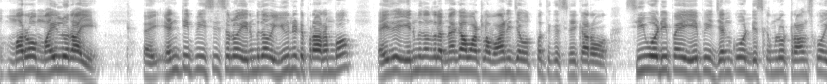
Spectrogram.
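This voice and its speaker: Guy going thru the morning papers, reads each headline then a quick comment, smooth clear voice, a bit high. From Telugu states of India. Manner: reads headlines then adds brief remarks, occasional restarts. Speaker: news analyst reading headlines. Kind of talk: newspaper headline review.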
